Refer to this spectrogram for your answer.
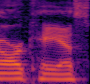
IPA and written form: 'ɑrkeɪəs (Arceus)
